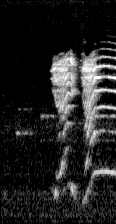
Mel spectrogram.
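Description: A high-pitched anime character voice calling out twice about a second in, the second call long, rising and then falling in pitch.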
